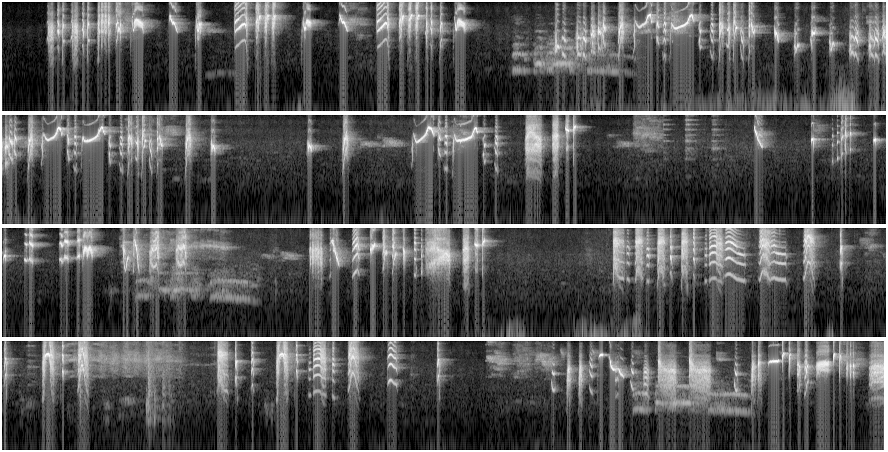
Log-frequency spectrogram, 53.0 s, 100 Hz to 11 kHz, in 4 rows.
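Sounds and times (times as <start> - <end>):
harsh grating bird chatter: 35.7 - 45.8.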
